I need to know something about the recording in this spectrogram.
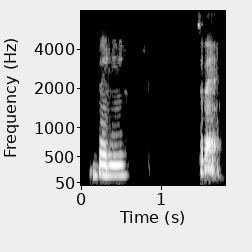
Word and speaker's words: بالترين: That is B plus L train. We pronounce it as bil. Bil train.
